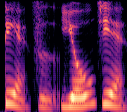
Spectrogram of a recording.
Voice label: e-mail, chinese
